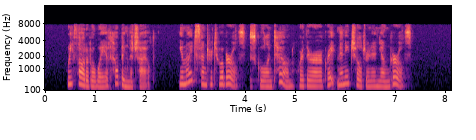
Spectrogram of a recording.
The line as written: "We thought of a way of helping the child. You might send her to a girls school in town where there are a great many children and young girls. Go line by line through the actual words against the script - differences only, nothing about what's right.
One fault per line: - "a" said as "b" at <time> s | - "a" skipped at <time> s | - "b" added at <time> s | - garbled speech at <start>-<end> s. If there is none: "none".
none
